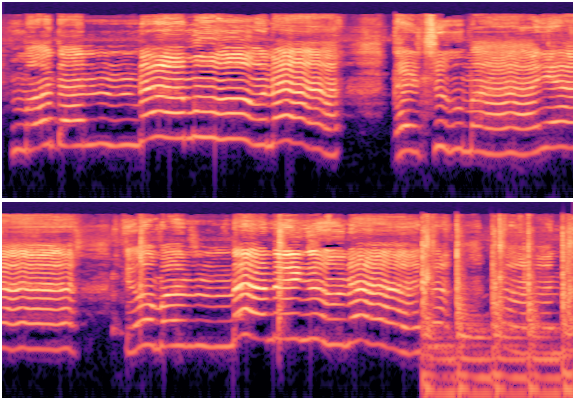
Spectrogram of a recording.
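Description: A boy singing a song in Nepali unaccompanied, three long phrases with held, wavering notes. Near the end, instrumental music with a beat comes in, with hand claps.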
